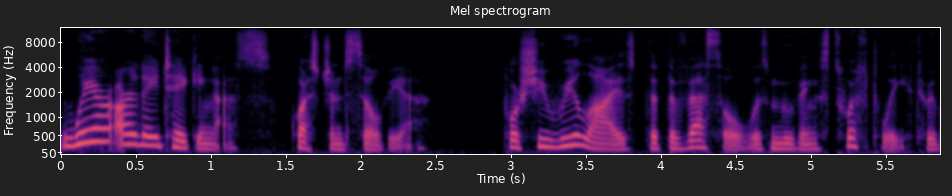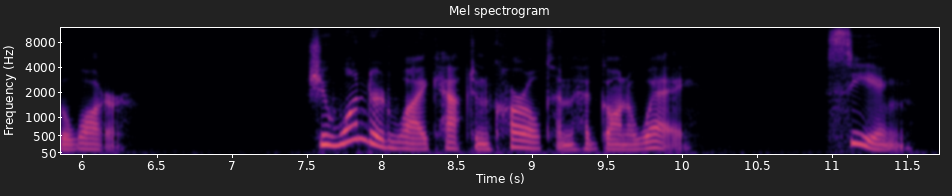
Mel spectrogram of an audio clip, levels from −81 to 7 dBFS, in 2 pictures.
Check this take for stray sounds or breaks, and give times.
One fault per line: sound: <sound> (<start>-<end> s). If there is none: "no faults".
sound: dropout (5.1-5.2 s)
